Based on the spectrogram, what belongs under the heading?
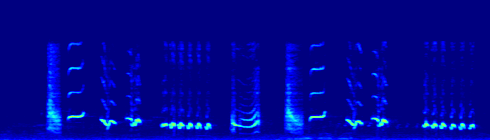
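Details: Oriental magpie-robin in fighting song, provoking rivals: rasping bursts alternate with looping whistles and quick trills of four to five short notes.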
